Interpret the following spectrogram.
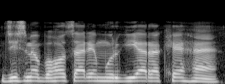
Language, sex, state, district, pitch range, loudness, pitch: Hindi, male, Jharkhand, Garhwa, 155-165 Hz, -11 LUFS, 160 Hz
